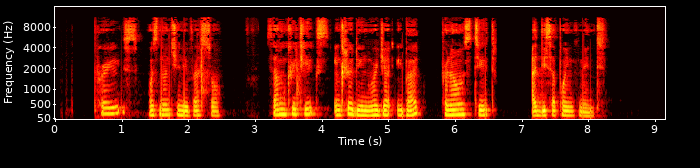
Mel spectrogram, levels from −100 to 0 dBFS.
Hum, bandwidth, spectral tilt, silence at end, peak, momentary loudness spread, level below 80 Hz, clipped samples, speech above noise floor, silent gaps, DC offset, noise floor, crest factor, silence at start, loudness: none; 11.5 kHz; -5 dB/octave; 0.9 s; -6 dBFS; 10 LU; -62 dBFS; under 0.1%; over 64 dB; none; under 0.1%; under -90 dBFS; 22 dB; 0.6 s; -27 LUFS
